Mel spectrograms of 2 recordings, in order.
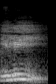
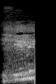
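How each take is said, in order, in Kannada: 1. ಪದ ನೇರವಾಗಿ ಸ್ವರ 'i' ದಿಂದ ಶುರುವಾಗುತ್ತದೆ. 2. ಪದದ ಆರಂಭದಲ್ಲಿ ಹೆಚ್ಚುವರಿ 'h' ಶಬ್ದ ಸೇರಿಸಲಾಗಿದೆ. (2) "ಹಿಲಿ ಅಲ್ಲ"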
